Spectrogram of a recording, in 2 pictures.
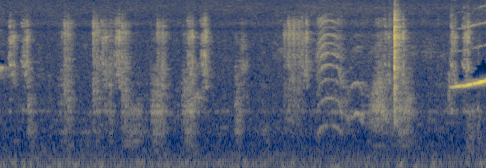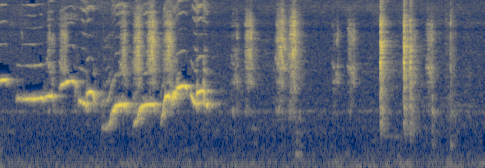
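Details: Outside its cage while hauling nesting material, a Nias hill myna gives soft scratchy notes, then a run of loud ringing whistles that rise and fall in quick succession, followed by a few harsh bursts.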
